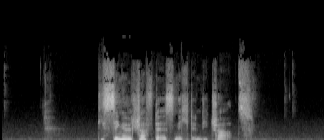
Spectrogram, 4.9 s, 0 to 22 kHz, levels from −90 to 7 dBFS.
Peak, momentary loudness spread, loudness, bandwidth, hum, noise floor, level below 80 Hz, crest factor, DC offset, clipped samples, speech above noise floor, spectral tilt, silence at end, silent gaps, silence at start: -4 dBFS; 16 LU; -21 LUFS; 13.5 kHz; none; -59 dBFS; -58 dBFS; 20 dB; under 0.1%; under 0.1%; 37 dB; -3 dB/octave; 1.1 s; none; 0.65 s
